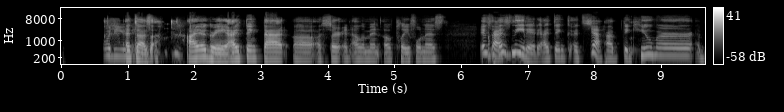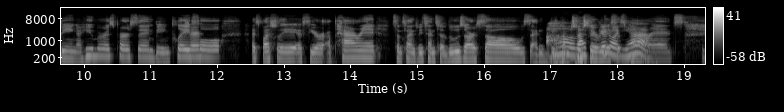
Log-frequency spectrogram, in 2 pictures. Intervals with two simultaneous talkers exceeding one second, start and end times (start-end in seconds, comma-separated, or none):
16.9-18.5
